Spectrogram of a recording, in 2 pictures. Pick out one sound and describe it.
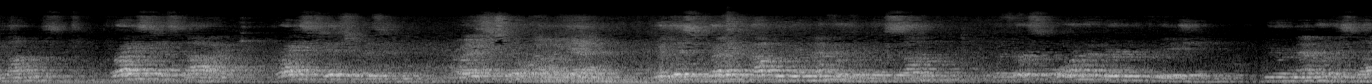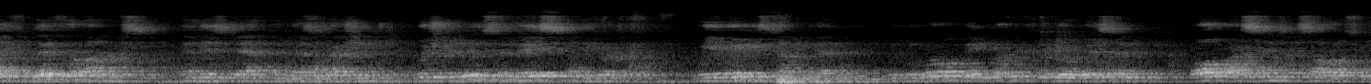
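A man speaks from a distance in a large echoing hall.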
